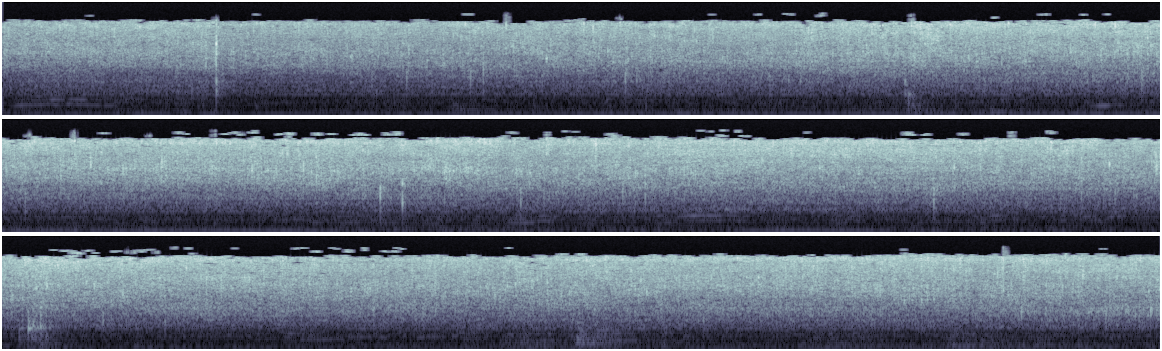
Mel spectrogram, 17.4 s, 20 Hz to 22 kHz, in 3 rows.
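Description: Curry-seasoned chicken wings frying in hot oil in a wok, a steady sizzling hiss, with a few brief knocks about a second in and again near 12 and 14.5 seconds.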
